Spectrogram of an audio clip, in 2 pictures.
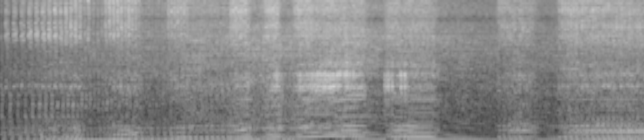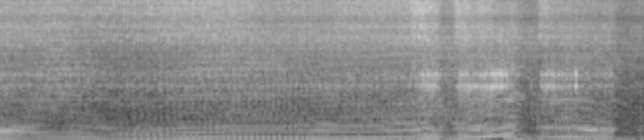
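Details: Kawasaki Ninja twin on project restoration, just fitted fuel splitter with temporary fuel line to both carburetors, flooding at start: barely holds idle, uneven stumbling firing, revs surging and sagging with each blip; rough running, carburetors suspected as main issue.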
